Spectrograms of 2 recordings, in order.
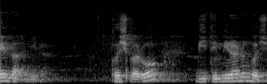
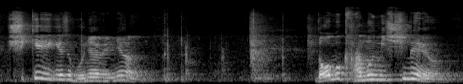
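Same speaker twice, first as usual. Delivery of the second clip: ordinary talk, nothing marked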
